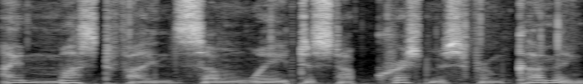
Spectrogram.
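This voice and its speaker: This man puts on a growling character voice at medium pitch, talking at a moderate pace with fairly even intonation. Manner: growling, grumpy, scheming.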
